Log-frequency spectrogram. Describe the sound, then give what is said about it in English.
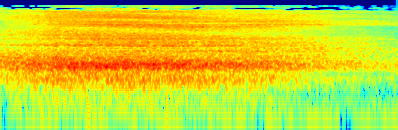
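A forced exhale after a big nasal inhale during guided breathwork: one sustained, loud, breathy rush of air that swells quickly, holds for about two seconds and eases off slightly at the end, with no voices. “start with a nice big natural inhale through the nose and let out a bit of a more forced exhale. So it sounds something like this.”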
